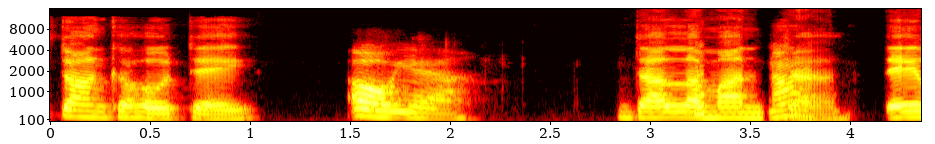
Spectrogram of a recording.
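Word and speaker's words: Don Quixote: And Don, how do you say that? Don Quizote. I don't know. Oh, that is Yeah, that is Don Cahote.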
